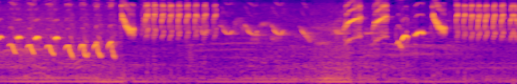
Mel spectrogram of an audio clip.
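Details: Medan white-rumped shama in vigorous full-isian song: a run of repeated downslurred whistles, then dense buzzy rattles and looping warbled notes, ending in sharp rising whistles and another buzzy burst, with a faint low hum behind.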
